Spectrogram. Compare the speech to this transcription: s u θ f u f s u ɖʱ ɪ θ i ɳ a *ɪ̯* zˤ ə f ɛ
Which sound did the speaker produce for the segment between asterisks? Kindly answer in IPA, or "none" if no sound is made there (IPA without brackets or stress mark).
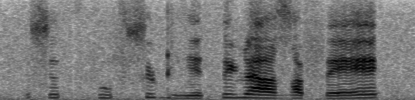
ɪ̯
